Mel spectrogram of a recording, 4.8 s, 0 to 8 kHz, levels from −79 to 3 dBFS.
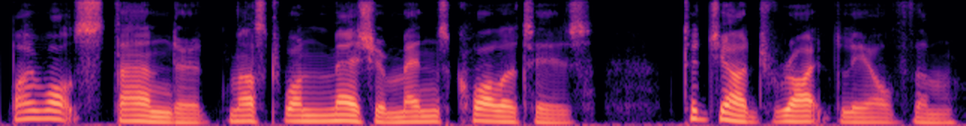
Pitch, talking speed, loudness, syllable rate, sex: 125 Hz, 160 wpm, -17 LUFS, 5.0 syllables/s, male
